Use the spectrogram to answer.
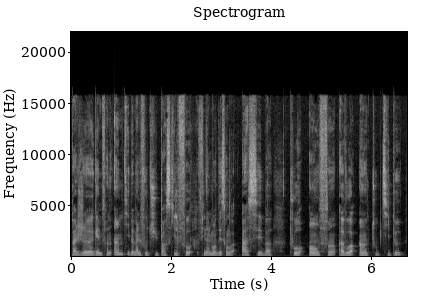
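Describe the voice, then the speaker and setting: A man presenting a show casually and informally, keeping his tired voice low and soft, close to the microphone. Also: normal speed. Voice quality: tired voice, held back to spare it. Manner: informal, chatty, self-deprecating. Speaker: host of a board game crowdfunding video show. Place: small room indoors. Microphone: microphone about ten centimetres from the mouth.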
